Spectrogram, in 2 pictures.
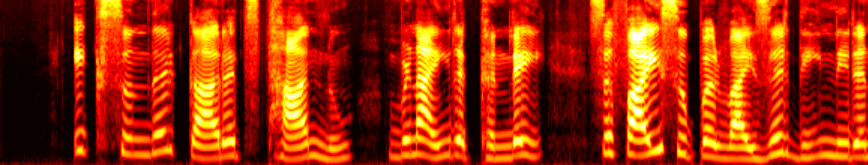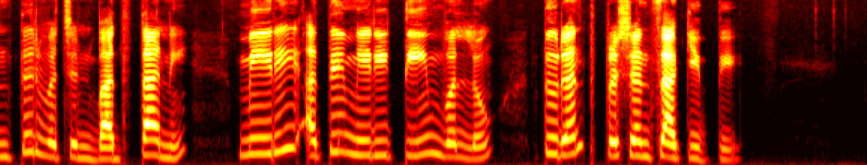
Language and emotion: Punjabi, happy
